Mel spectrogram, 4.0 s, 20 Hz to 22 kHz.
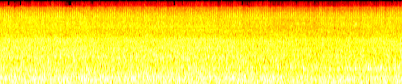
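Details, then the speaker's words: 1989 Jeep YJ after the new exhaust system was installed: even, steady idle with a smooth hiss, much quieter than before, no ticking or leak puffing, running cleanly. "Much quieter. If you remember back at the beginning of the video how noisy this was."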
